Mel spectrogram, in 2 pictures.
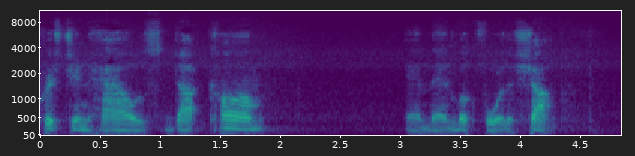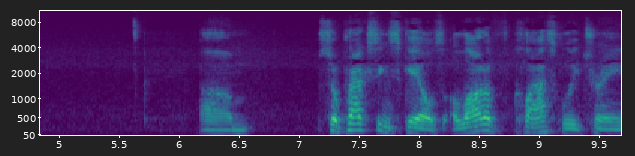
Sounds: Speech

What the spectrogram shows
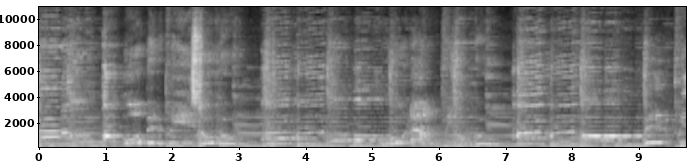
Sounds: Music, Harmonica

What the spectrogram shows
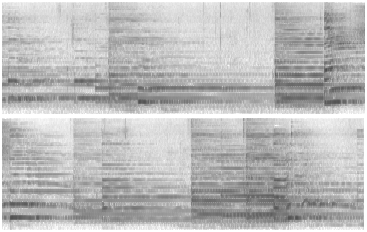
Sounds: Music, Sitar

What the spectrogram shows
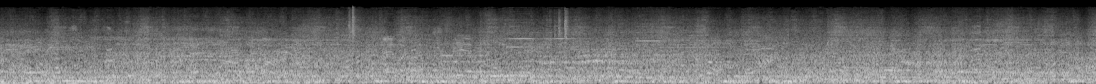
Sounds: Speech, Music

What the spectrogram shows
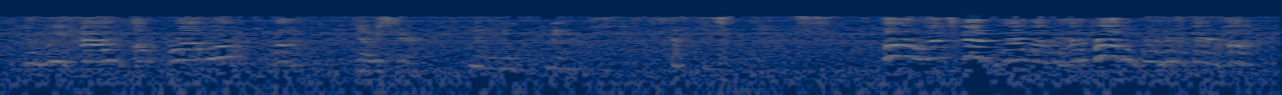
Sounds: Speech

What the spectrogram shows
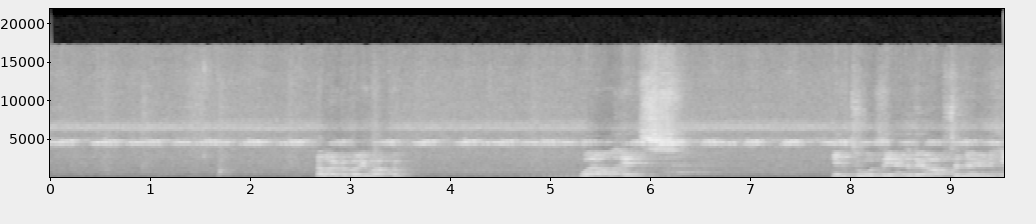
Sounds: Speech, inside a small room

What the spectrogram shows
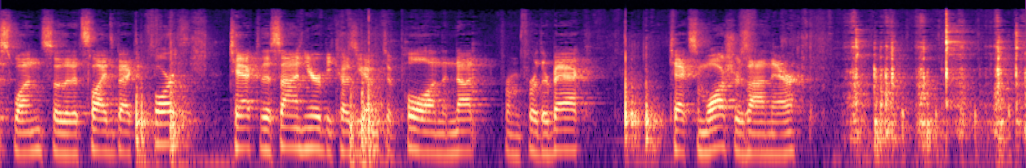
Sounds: Speech, Tools

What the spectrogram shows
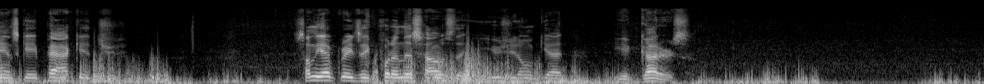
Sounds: Speech

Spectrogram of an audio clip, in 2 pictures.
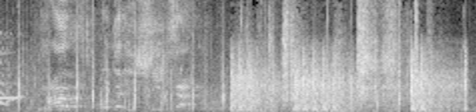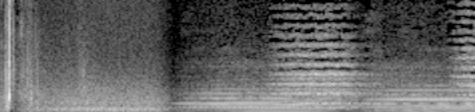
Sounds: lighting firecrackers

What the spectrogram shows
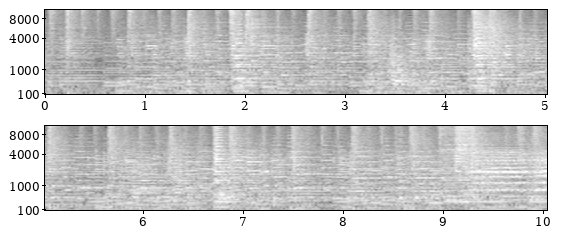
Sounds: Music

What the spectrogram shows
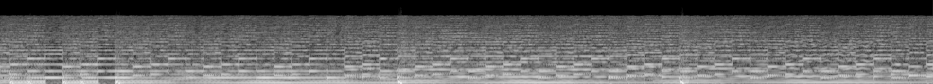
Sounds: Music

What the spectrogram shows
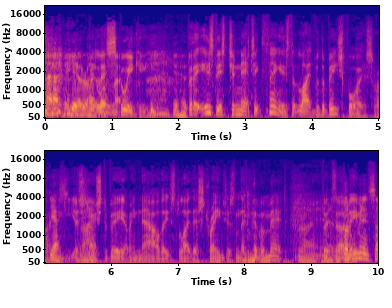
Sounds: Speech

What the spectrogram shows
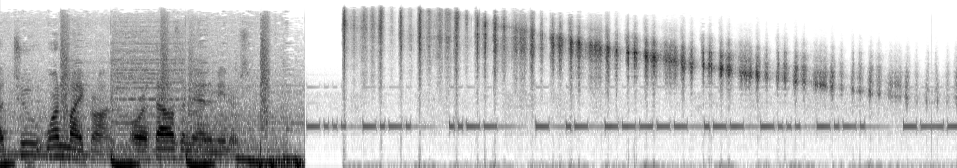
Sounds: inside a small room, Music, Speech

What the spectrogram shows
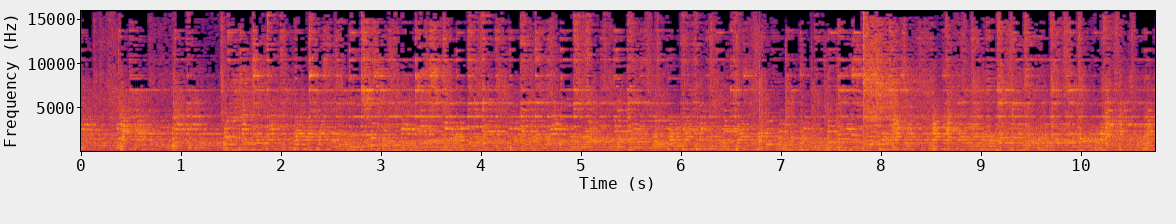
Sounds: Music, Steelpan

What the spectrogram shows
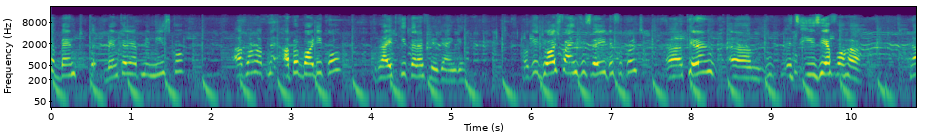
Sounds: Speech, Music

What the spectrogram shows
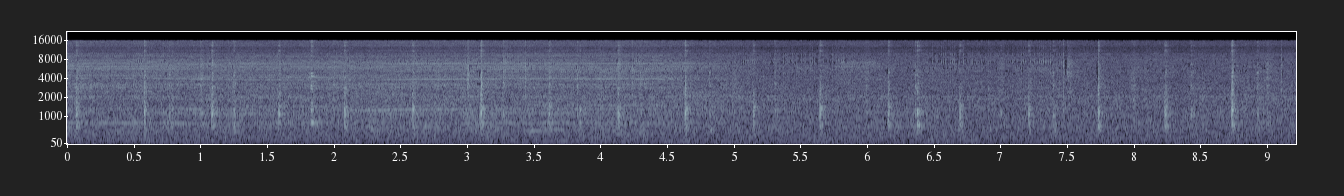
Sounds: Tick-tock, Tick

